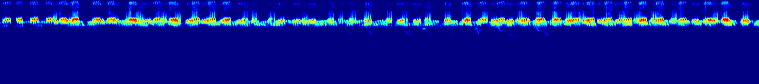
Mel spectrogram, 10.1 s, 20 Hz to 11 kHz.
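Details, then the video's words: Common field cricket (Gryllus campestris) singing at Elsbethen, Austria, on 24 April 2020: high, shrill pulsed chirps repeated about three times per second in a steady, unbroken run, with no other sounds. "Gryllus campestris -- Feldgrille -- Common Field-cricket"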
